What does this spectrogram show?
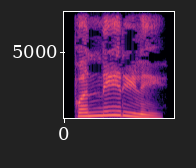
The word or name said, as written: ಪನ್ನೀರೆಲೆ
